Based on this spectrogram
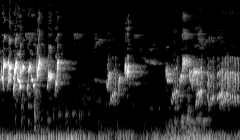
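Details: Red-whiskered bulbul during practice on a day off, singing bright bubbling whistled phrases in three bursts separated by short pauses, with a faint low hum beneath.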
